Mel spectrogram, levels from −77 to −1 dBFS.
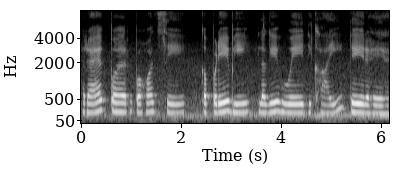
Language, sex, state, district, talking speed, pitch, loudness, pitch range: Hindi, female, Chhattisgarh, Raipur, 115 wpm, 195 Hz, -17 LUFS, 190-205 Hz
